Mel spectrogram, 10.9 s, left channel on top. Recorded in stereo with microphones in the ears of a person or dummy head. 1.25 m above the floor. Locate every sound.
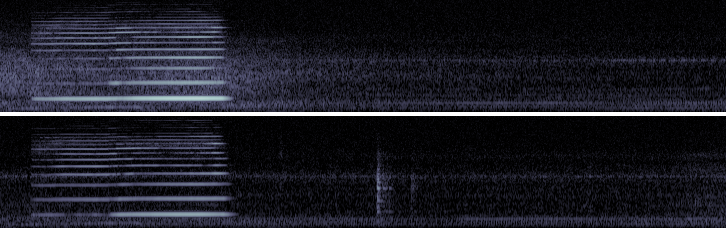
0.5 s a violin: 40° left (ahead or behind), 1.3 m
